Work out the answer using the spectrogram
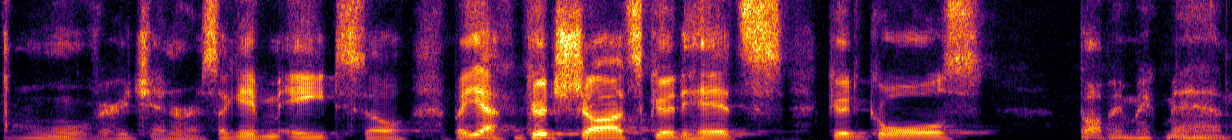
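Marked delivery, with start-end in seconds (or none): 2.6-6.2 loud, commercial-style announcer delivery. Comparing player ratings with another speaker, sounding like a commercial. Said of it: "That sounded like a commercial".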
